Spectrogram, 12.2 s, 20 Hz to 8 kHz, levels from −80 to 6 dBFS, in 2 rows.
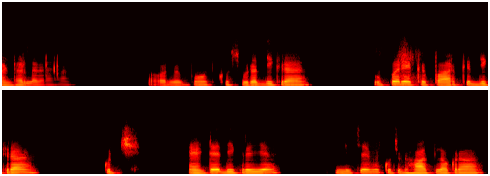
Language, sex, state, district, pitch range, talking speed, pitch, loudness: Hindi, male, Bihar, Jahanabad, 145-155 Hz, 140 wpm, 150 Hz, -29 LUFS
